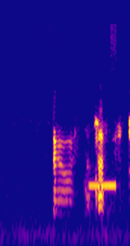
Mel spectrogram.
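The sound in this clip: Telephone keypad tones as a number is dialed: a few short, bright electronic beeps in quick succession, fairly loud against a quiet background.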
